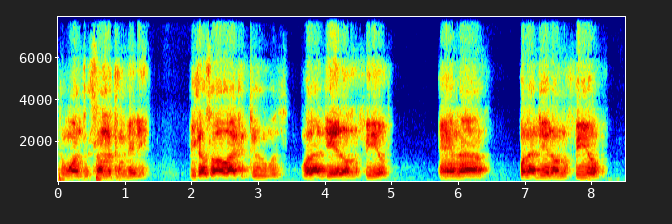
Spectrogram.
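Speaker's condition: Parkinson's disease; left knee replaced, rehabilitation after replacement; symptoms vary day to day, some days legs feel good

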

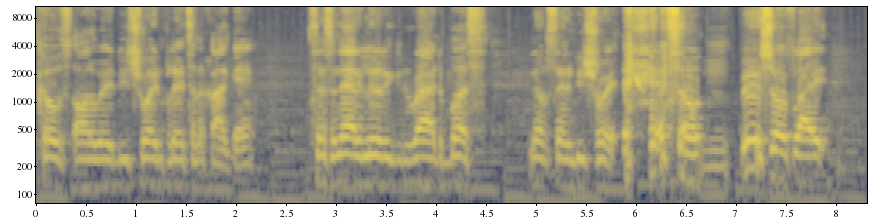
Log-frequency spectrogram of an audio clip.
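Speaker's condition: No condition

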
